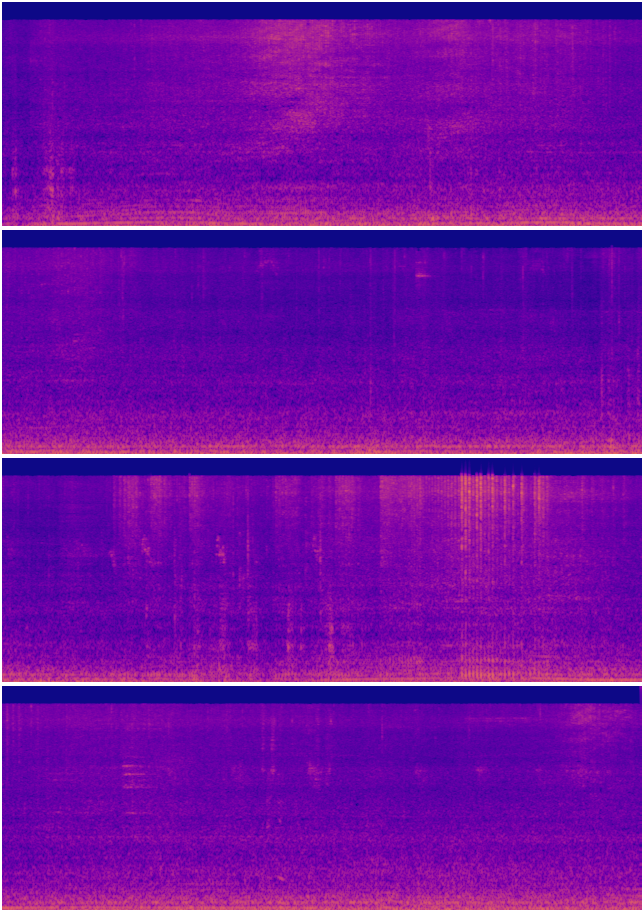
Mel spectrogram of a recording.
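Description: A car's engine and tyre noise heard from inside the cabin while driving, a steady low hum whose pitch rises and falls with speed. It drops briefly about two-thirds of the way through, as the car slows, then picks up again.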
